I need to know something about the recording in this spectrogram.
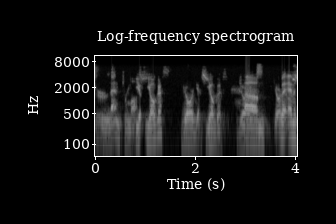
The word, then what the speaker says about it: Yorgos: Bugonia, which is the 2025 movie with Emma Stone, directed by, I can never pronounce his name, Logos Lanthimos? Yorgos Lanthimos. Yorgos?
